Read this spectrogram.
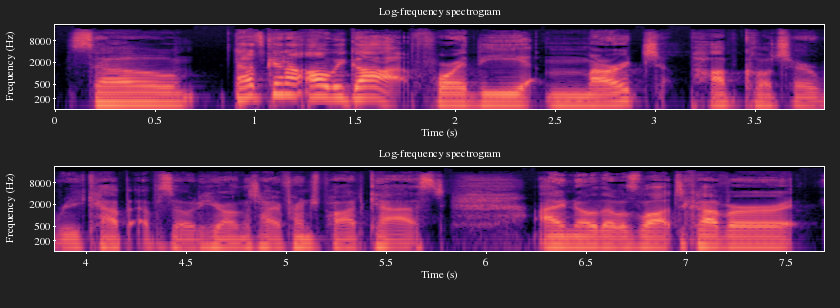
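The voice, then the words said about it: Hoarse, partly lost voice. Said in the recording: “my voice is a little bit gone”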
